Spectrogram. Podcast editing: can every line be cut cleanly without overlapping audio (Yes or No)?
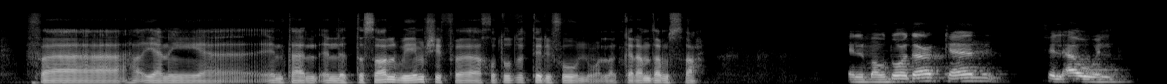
Yes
